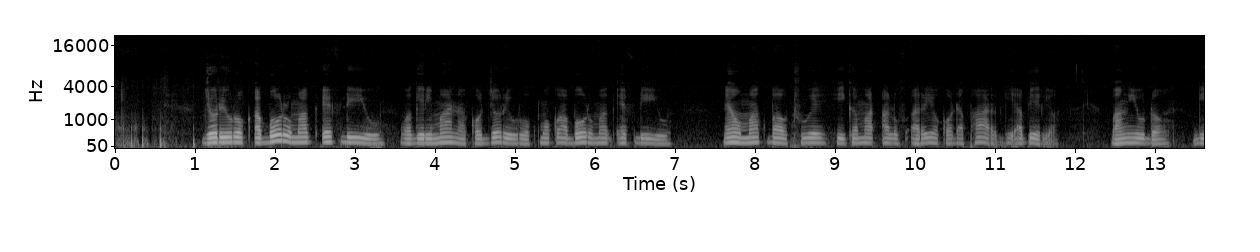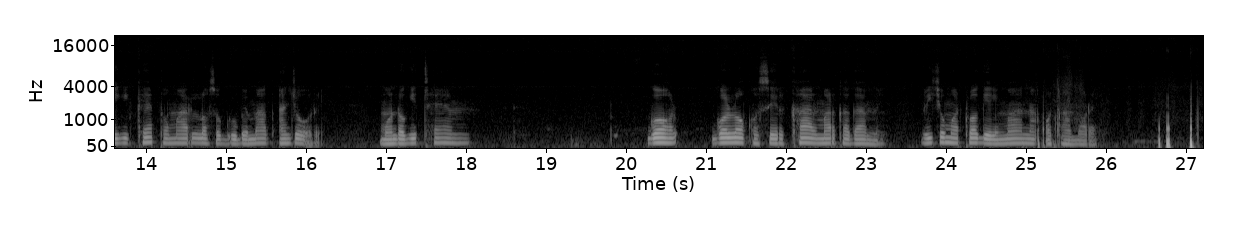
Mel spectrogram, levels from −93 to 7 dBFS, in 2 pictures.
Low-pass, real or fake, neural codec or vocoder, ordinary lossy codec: none; fake; vocoder, 44.1 kHz, 128 mel bands every 512 samples, BigVGAN v2; none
